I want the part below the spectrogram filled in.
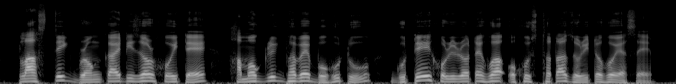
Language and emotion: Assamese, neutral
